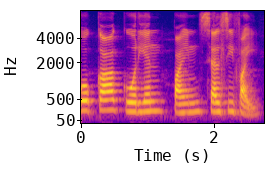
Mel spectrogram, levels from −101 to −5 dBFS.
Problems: none marked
